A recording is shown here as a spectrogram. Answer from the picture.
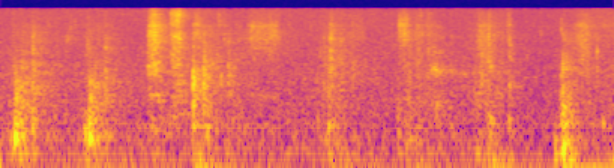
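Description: A scattering of light knocks, thumps and rustles from someone moving about close to the microphone and picking up a small dog.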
